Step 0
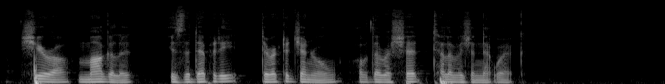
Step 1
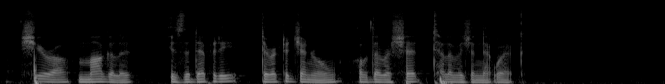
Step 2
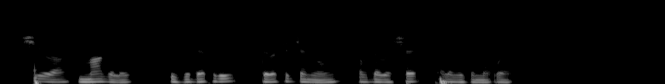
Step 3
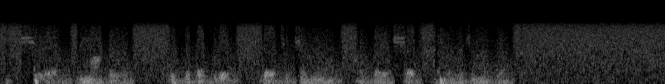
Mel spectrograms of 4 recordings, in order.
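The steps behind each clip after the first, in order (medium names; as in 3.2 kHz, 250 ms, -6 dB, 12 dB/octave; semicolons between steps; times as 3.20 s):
compression 3:1, threshold -34 dBFS, peak gain reduction 15 dB; trim -2 dB
spectral contrast expander 2.5:1; trim +2.5 dB
one-bit delta coder 32 kbps, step -37.5 dBFS; whisper effect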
